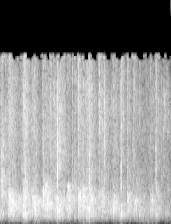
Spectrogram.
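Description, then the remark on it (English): Steady audience applause at a London Review Bookshop event, a dense wash of many hands clapping at an even, sustained level with a few sharper individual claps standing out, and no voices over it. “Another round of applause, I think.”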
